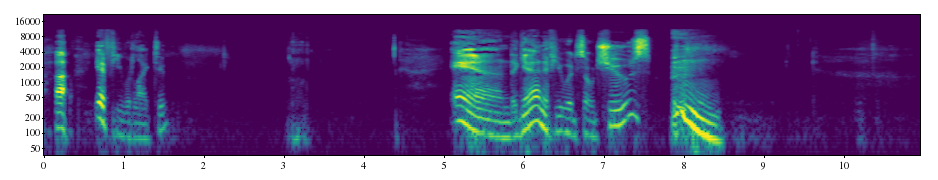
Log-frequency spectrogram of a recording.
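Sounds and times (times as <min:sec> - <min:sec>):
soft breathy hiss: 0:00.0 - 0:02.4, 0:04.4 - 0:05.2, 0:09.6 - 0:10.9
speech: 0:00.2 - 0:01.9, 0:05.1 - 0:08.4.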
